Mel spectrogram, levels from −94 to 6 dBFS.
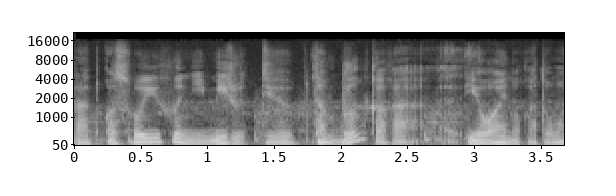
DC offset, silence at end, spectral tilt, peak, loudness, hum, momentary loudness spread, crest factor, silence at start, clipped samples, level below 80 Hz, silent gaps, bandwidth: under 0.1%; 0 s; -5.5 dB/octave; -2 dBFS; -18 LUFS; none; 6 LU; 16 dB; 0 s; under 0.1%; -34 dBFS; none; 16.5 kHz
